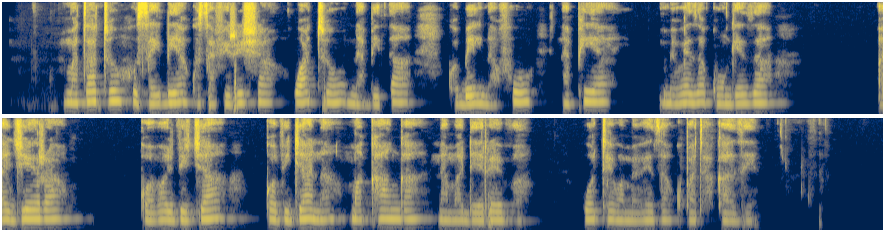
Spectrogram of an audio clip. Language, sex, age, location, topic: Swahili, female, 18-24, Nairobi, government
